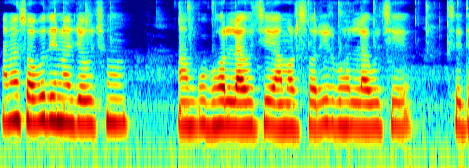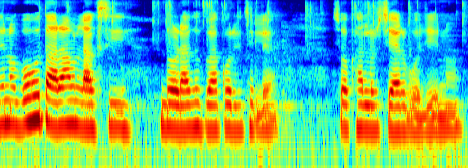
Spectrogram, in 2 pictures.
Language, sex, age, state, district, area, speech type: Odia, female, 30-45, Odisha, Bargarh, rural, spontaneous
